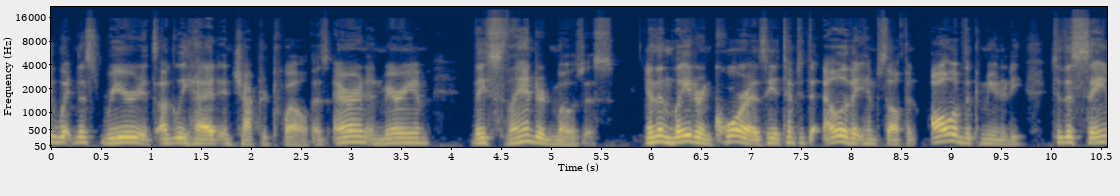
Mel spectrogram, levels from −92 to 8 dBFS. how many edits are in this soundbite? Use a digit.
0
